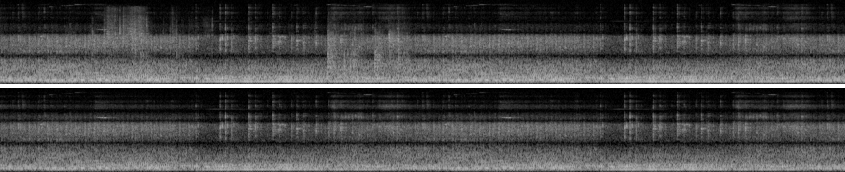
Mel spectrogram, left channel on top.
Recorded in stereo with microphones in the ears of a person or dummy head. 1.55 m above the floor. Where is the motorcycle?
20° left (ahead or behind).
